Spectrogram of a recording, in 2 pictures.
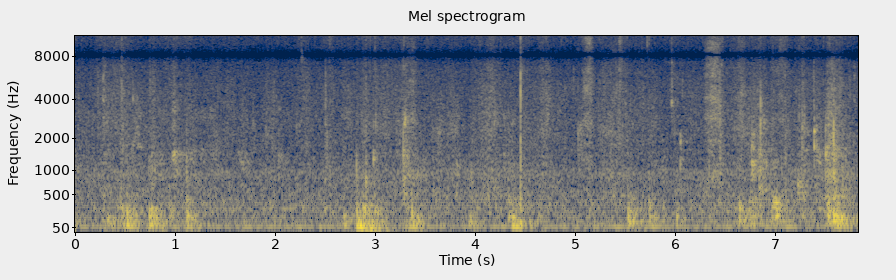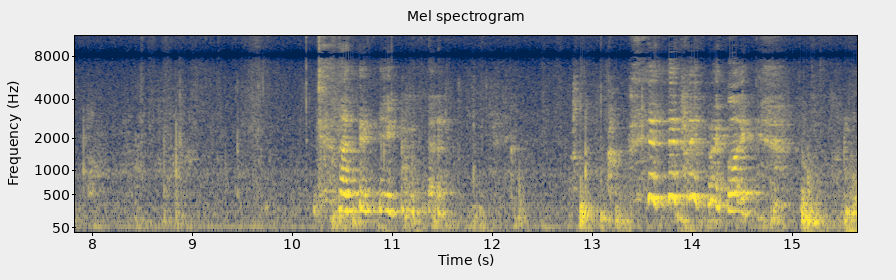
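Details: Sister puppies Ripley and Vasquez, Cocker Spaniel–Basset Hound mix, three months old, wrestle in a small room; long quiet scuffling, then sudden clusters of pitched yelps and whines near the end.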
